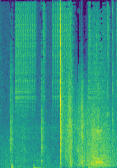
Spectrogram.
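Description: Shotgun shots at a clay-shooting range: several sharp reports, the loudest blast near the end ringing out with a long echo.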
